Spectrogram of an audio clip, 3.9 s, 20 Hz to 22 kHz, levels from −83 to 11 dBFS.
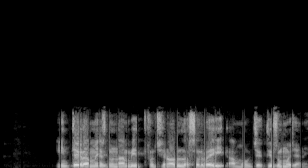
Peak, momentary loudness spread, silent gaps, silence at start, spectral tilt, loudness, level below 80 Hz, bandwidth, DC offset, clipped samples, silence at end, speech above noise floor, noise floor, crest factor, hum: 0 dBFS; 7 LU; none; 0.75 s; -2.5 dB/octave; -15 LUFS; -50 dBFS; 8.4 kHz; under 0.1%; under 0.1%; 0.05 s; 56 dB; -71 dBFS; 16 dB; none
